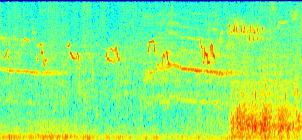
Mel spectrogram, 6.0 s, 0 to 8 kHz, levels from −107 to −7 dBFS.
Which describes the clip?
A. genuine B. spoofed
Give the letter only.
A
